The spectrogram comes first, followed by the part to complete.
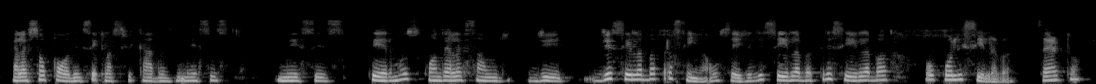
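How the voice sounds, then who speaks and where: A woman's voice: lowish voice, warm tone, breathy edge, muffled recording. A Brazilian woman teaching a remote lesson, explaining patiently with many fillers and check-ins to her students. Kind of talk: remote lesson correcting homework.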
